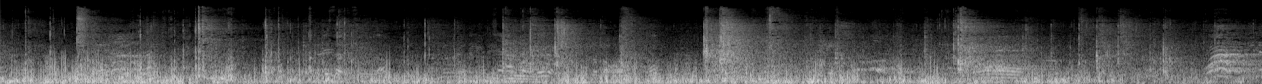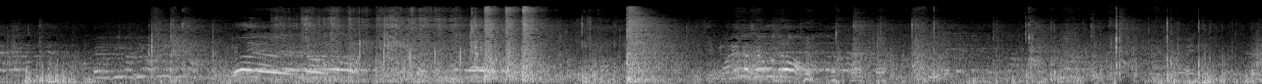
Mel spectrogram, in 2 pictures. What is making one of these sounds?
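Skate wheels roll and rumble across a hard rink floor.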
